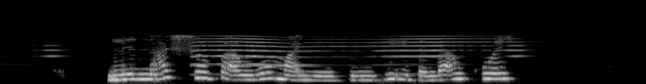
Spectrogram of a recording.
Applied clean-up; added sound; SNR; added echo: classical method WPE with log-MMSE.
